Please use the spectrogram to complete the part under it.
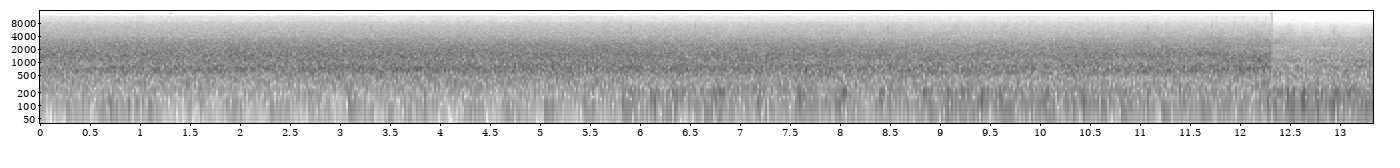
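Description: A large stadium crowd roars and chants loudly.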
